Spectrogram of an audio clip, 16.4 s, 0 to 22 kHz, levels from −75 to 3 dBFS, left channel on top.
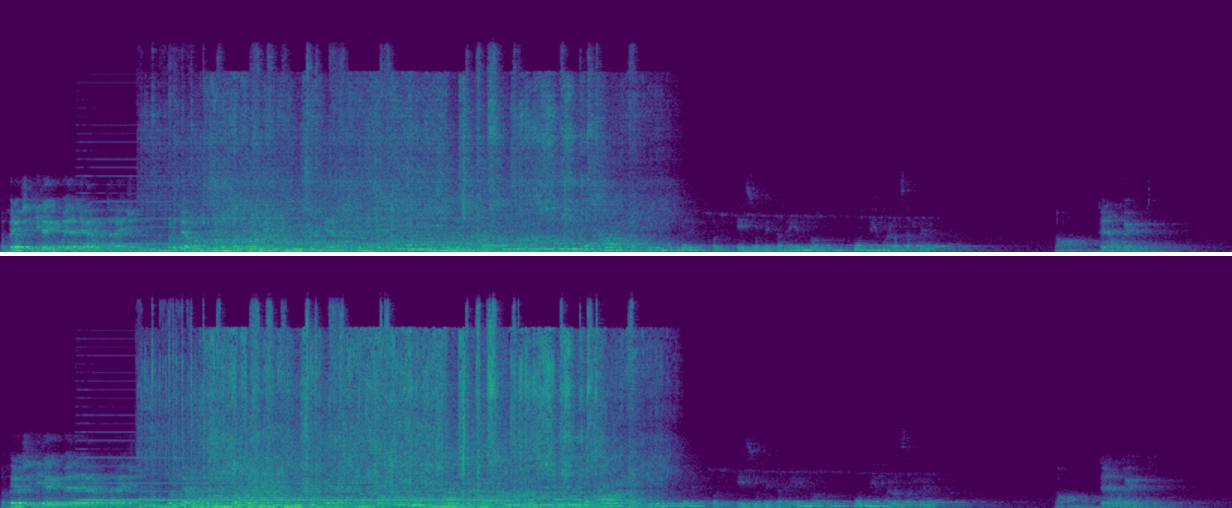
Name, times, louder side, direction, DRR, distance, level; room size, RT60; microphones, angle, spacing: voice 1, 0.0-1.8 2.2-3.8 4.1-5.3 5.8-6.2 14.1-15.3, equal, 60° left, -3 dB, 1.8 m, -28 dB
sound 1, 1.0-6.9, right 9 dB, 5° right, 0.8 m, -36 dB
sound 2, 1.8-8.9, right 3 dB, 25° right, 0.4 m, -24 dB
sound 3, 5.0-12.2, equal, 65° right, 1.1 m, -39 dB
voice 2, 5.4-6.8 7.6-11.0 11.4-12.5, equal, 25° left, -2 dB, 0.5 m, -32 dB
10.5 x 4.0 x 5.2 m, 2.2 s
head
